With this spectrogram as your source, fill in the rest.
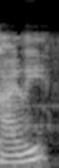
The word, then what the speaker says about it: Guiley: I believe her last name is pronounced Guiley, but I'm going to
